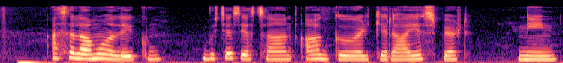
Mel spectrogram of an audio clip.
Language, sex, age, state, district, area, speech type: Kashmiri, female, 30-45, Jammu and Kashmir, Kulgam, rural, spontaneous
